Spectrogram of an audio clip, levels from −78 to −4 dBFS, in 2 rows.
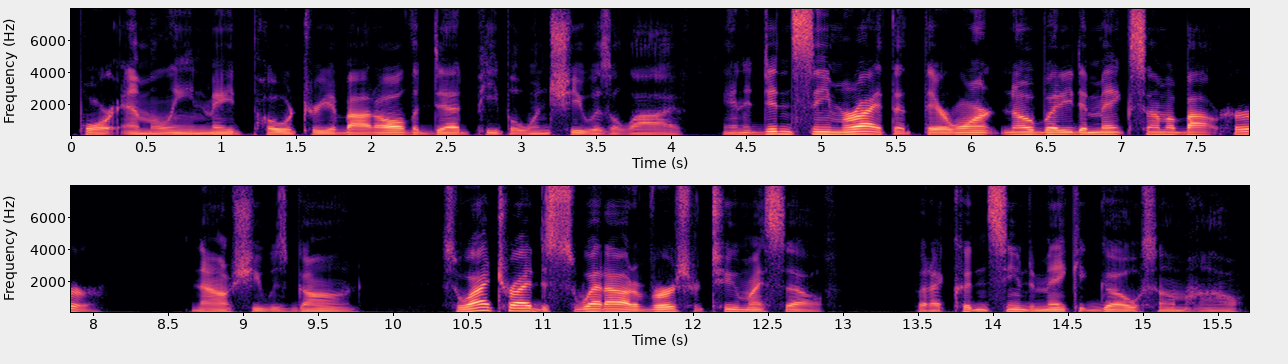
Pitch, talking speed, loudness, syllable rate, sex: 110 Hz, 195 wpm, -20 LUFS, 4.8 syllables/s, male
